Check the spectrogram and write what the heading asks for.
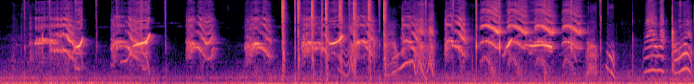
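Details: Several pet parrots playing together on a charpai, giving a busy run of harsh squawks and rising, wavering whistled calls, some looping up and down, with short pauses between bursts.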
